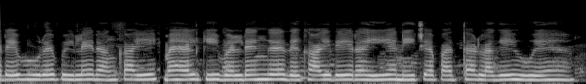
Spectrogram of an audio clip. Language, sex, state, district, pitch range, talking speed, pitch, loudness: Hindi, female, Chhattisgarh, Sarguja, 215-225 Hz, 185 wpm, 220 Hz, -17 LUFS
